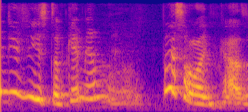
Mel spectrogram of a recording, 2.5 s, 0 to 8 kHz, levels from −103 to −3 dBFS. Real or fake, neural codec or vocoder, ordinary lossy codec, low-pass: real; none; none; 7.2 kHz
